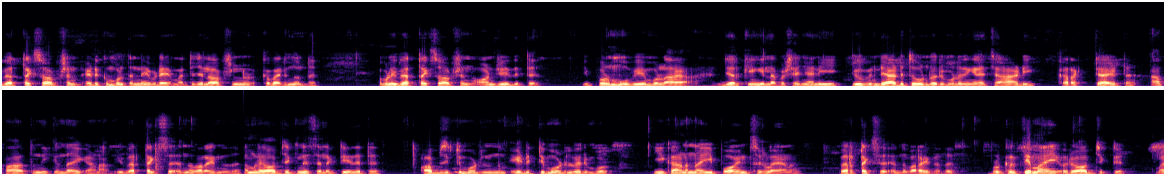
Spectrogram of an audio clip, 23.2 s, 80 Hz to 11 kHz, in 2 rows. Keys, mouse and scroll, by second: 5.0-6.1 middle drag, 6.1 click, 11.8-12.4 middle drag, 12.4-12.9 scroll up 2, 12.9-13.5 shift+middle drag, 13.5 click, 15.6-17.3 drag, 17.3-18.4 scroll up 2, 18.4 click, 19.0-19.8 scroll down 1, 19.8 click, 21.3 click, 21.5-21.9 scroll down 1, 21.9-22.4 middle drag, 22.4 click.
